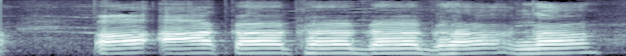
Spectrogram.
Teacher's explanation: अ, आ, क, ख, ग, घ, ङ और विसर्ग, इसका उच्चारण स्थान हो जाएगा कंठ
